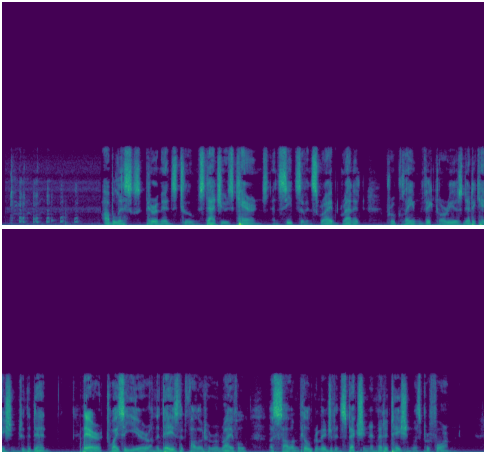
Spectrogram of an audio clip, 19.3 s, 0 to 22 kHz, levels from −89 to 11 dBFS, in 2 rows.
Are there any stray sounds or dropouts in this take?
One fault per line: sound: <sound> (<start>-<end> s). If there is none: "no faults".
sound: laugh (0.2-1.7 s)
